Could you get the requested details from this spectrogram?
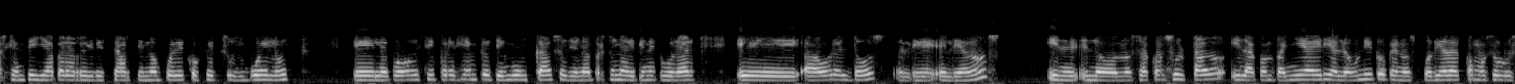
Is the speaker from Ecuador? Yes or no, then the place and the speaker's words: yes; Ecuador; los que mantenemos al país somos los ecuatorianos fuera.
